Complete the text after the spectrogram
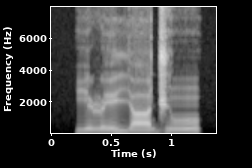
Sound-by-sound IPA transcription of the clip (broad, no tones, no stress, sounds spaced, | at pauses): i ɭ e j a d͡ʒ õ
